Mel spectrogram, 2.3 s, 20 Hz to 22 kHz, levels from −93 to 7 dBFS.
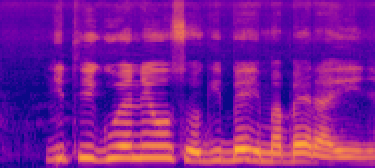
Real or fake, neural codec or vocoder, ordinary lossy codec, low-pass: fake; vocoder, 44.1 kHz, 128 mel bands, Pupu-Vocoder; none; none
